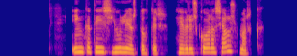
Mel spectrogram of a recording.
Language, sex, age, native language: Icelandic, female, 20-29, Icelandic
